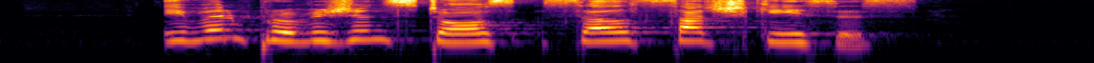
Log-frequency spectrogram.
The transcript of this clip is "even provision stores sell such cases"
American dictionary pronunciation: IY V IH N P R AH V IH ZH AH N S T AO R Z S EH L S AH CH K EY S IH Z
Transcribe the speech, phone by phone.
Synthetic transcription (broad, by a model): IY V IH N P R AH V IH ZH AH N S T AO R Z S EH L S AH CH K EY S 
